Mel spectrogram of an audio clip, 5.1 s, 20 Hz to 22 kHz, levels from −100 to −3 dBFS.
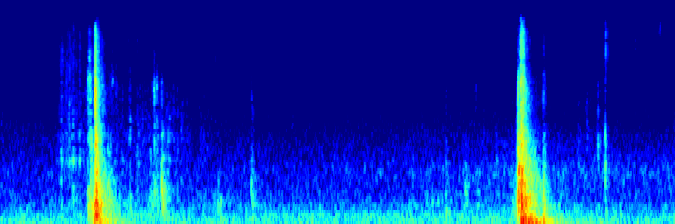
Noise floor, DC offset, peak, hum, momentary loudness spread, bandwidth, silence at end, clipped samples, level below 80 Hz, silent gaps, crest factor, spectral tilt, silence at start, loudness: -60 dBFS; under 0.1%; -2 dBFS; none; 29 LU; 14 kHz; 0.9 s; under 0.1%; -38 dBFS; none; 28 dB; -7 dB/octave; 0.65 s; -26 LUFS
